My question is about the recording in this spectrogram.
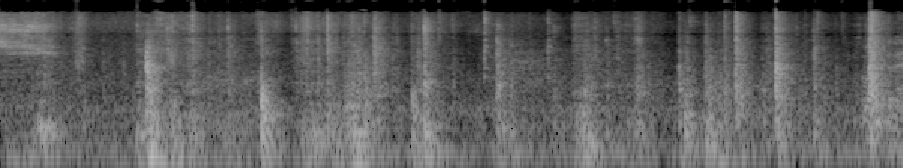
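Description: Plastic casing of a wall-mounted air conditioner indoor unit knocking and clunking irregularly as it is pushed and worked onto its wall mounting plate, with a sharper knock about a second in and another near the end.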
